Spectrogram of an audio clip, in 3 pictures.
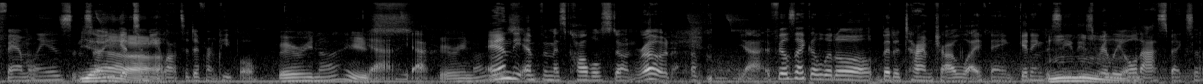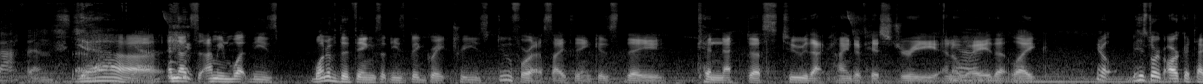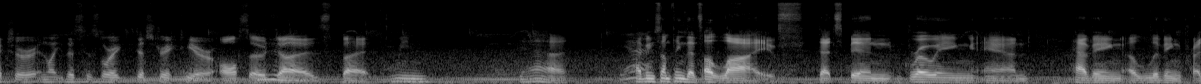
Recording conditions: outdoors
